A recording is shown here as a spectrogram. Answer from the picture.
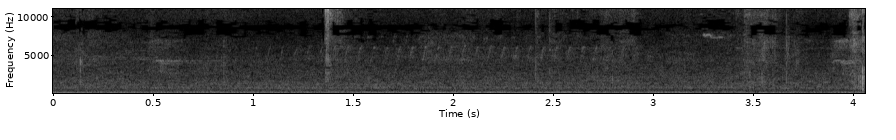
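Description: A steady low mechanical hum with a faint overtone, under even background noise.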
